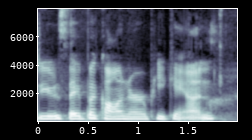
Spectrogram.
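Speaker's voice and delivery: usual speaking voice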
